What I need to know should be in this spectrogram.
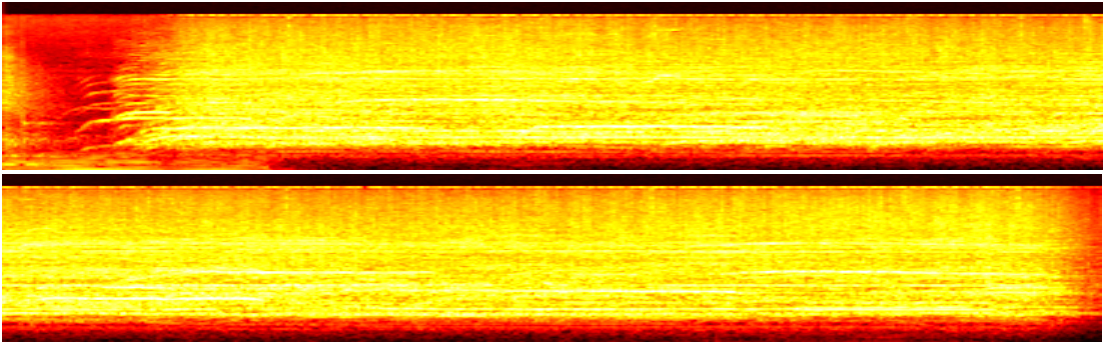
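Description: Upbeat pop music plays loudly, its deep beat dropping out after a moment.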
